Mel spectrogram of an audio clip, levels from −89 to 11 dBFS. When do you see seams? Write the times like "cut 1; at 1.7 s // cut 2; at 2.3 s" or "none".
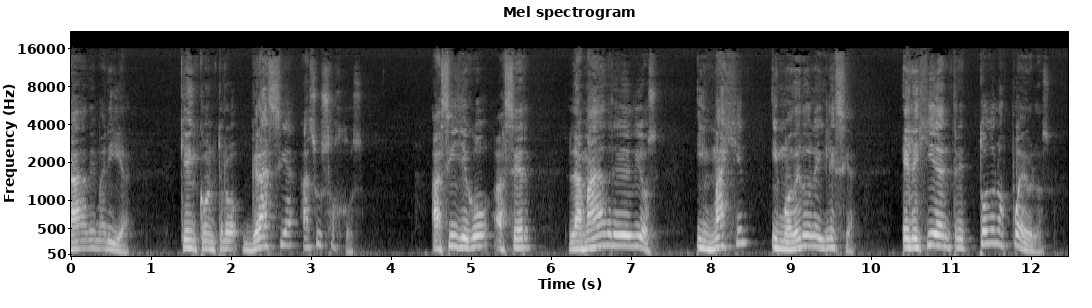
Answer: none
